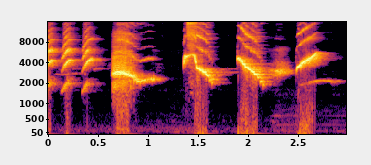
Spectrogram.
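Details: Asian pied starling song for luring starlings: short chirps followed by loud, drawn-out slurred whistles, each sliding downward, spaced about half a second apart.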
